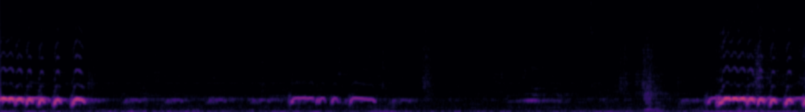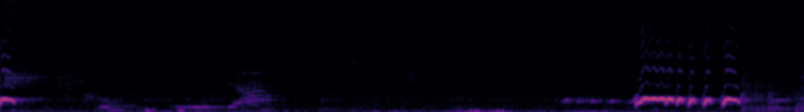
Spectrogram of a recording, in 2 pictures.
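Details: Female zebra dove calling to a male as an omyokan lure: trilled coo phrases with loud, harsh stuttering bursts recurring about every three and a half seconds, some fainter sliding notes, and a steady low rumble.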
